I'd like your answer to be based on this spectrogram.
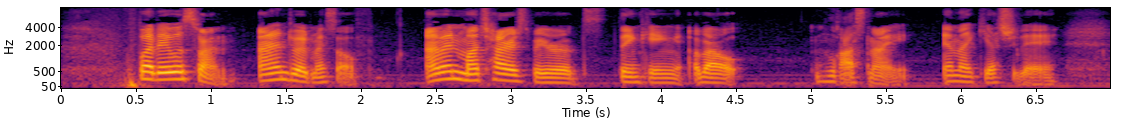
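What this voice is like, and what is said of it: Hoarse, worn-out voice. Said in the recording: “that's why my voice is gone, because I talked and laughed and smiled so much”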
